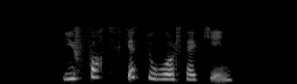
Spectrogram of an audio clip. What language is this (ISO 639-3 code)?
kab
